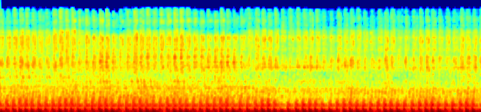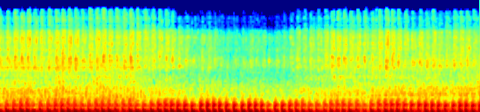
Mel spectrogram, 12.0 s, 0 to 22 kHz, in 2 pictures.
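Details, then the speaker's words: Suzuki LTZ400 quad, bought cheap, first running: single cylinder thumping at ragged idle with steady top-end clatter and lots of smoke; owner suspects valve chatter and worn rings, not confirmed. "all right so definitely has a lot of chatter up here um it's also blowing a bit of smoke"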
